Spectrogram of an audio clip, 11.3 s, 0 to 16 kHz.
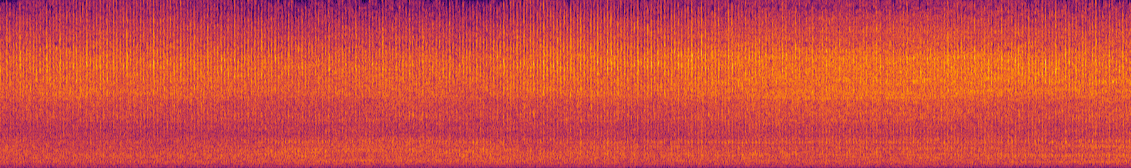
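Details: VW Polo 6N2 1.4i 16V petrol: fast, fairly regular light clacking from the engine block at idle, about four per second, stopping on acceleration; engine pulls well with strong engine braking; cause unknown.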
